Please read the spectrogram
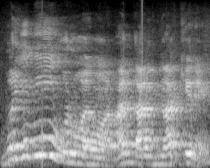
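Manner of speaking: high-pitched retold disbelief; exasperated comeback. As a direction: throw the question back, hammed-up. Acted exasperated comeback to girl.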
